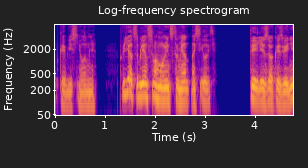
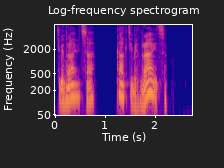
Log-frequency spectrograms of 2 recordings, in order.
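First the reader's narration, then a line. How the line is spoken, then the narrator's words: Whispered question. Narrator (Russian): Лиза спрашивала шепотом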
